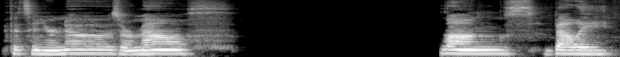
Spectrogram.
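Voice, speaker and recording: A woman with a slightly low voice guides listeners through a meditation. She gives gentle, soothing instructions in plain, informal language, and she takes her time between phrases. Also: monotone, extremely slow.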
